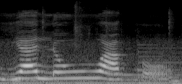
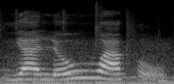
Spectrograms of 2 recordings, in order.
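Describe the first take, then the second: First: The words are joined with a W sound. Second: The same.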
